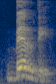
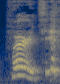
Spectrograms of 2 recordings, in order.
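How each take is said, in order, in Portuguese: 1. É dita em espanhol, com som de b. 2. É dita com sotaque caipira brasileiro. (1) "o verde aqui você fala verde, verde, porque o V se lê B" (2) "Eu sou caipira, tá? Então eu falo verde"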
